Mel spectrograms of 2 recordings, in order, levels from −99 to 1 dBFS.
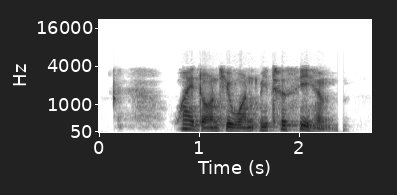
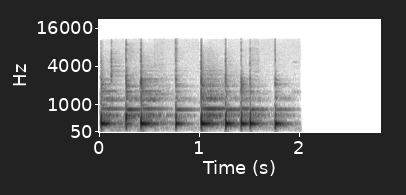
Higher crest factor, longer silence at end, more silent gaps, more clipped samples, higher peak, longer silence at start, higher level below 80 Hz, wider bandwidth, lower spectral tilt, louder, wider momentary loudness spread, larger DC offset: about the same, 18 dB vs 20 dB; second, 0.4 s vs 0.9 s; neither; neither; about the same, -2 dBFS vs 0 dBFS; first, 0.8 s vs 0 s; first, -58 dBFS vs -70 dBFS; second, 4.3 kHz vs 10.5 kHz; second, -4.5 dB/octave vs -6 dB/octave; first, -17 LUFS vs -21 LUFS; about the same, 9 LU vs 8 LU; neither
